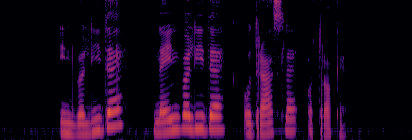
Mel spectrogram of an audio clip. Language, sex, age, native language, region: Slovenian, female, 50-59, Slovenian, Central Slovenia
